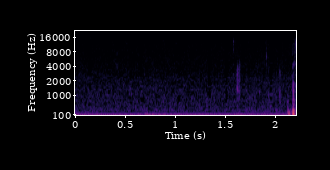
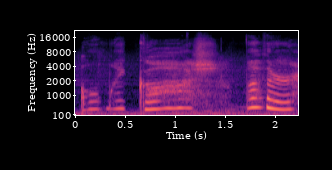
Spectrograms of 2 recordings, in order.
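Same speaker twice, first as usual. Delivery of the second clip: high cooing; 8 semitones higher, 6 dB quieter, slower than usual. Real, not acted. Player cooing at Mother Mushroom.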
